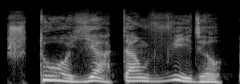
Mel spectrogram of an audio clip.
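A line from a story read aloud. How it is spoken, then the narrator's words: Furious through clenched teeth. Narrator (Russian): выдавил сквозь зубы с яростью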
